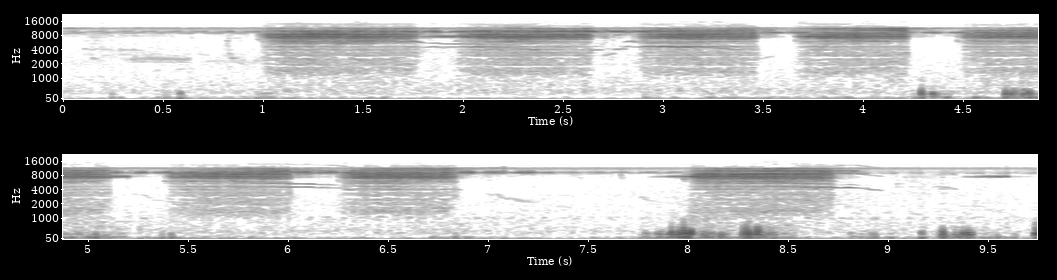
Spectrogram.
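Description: Baby birds chirp and squeak in high, rapid bursts.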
